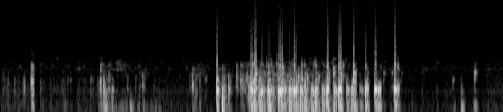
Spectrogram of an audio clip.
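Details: Fit adult male's stomach growling while digesting, very loud: scattered soft gurgles, then a loud run of rapid rumbling pops and bubbling for a few seconds; borborygmi.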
